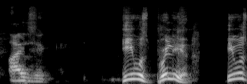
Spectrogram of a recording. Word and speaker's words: Isak: Is it Isak or Isaac, or how do you pronounce his name? Isaac.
